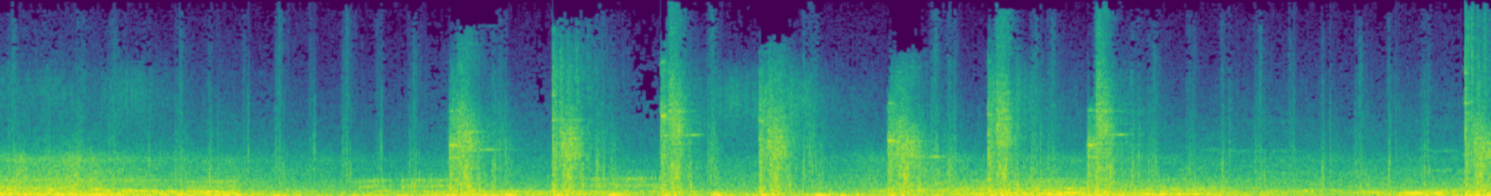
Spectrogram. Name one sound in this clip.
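Strong wind roars in gusts, whipping up blowing sand.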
